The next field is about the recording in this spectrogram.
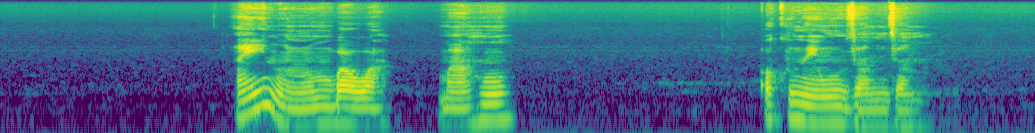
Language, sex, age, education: Igbo, female, 30-45, tertiary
